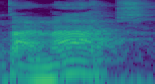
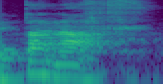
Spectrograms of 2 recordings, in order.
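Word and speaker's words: Tanakh: assistir vai me falando tanak aí ele falou Professor você não entende não você não conhece não não é tanac que fala né É tanar É a pronúncia correta no hebraico né mas a gente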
